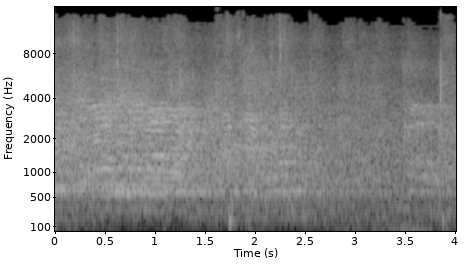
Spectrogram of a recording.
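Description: Murmur of many voices and general noise filling a large sports hall, with one faint knock a little before halfway.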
